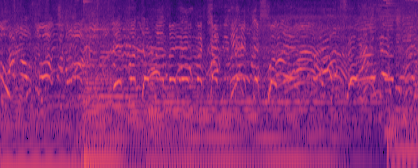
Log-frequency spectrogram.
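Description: Many children's voices shouting and chattering at once while they play in shallow water. Background music with a steady bass line runs underneath.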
